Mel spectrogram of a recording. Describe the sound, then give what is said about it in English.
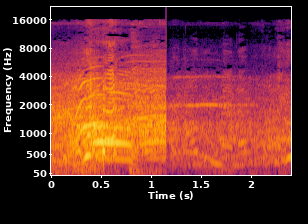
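A concert crowd in a tiny venue at a showcase in the US screams in a dense wall of overlapping high voices, loud and sustained, then cuts off abruptly to a quieter murmur with a few scattered cries. “It sounds like they're booing, but they're just screaming.”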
